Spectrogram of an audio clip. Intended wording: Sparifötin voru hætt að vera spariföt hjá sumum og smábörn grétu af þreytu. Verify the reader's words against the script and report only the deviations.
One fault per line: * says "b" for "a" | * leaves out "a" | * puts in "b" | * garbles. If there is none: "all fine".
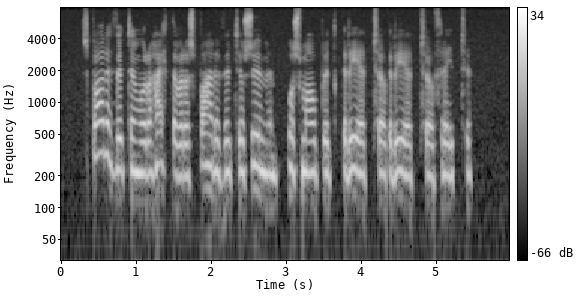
* puts in "grétu"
